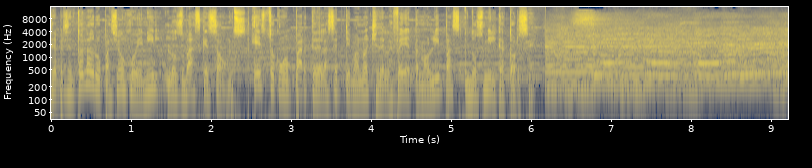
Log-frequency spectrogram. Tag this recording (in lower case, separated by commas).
music, speech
